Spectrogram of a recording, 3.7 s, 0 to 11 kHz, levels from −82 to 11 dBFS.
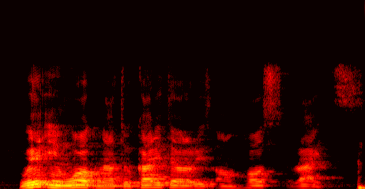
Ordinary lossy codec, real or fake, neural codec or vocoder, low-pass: none; real; none; 7.2 kHz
